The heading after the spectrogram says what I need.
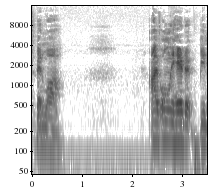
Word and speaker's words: Benoist: No, it's Benoist. Is that how you say it? Aye, because it's unless it's a silent S, then it's Benoit.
